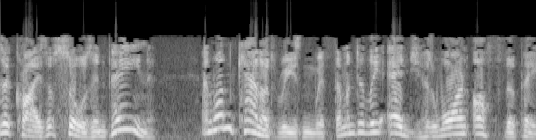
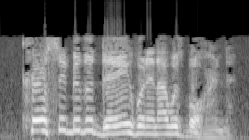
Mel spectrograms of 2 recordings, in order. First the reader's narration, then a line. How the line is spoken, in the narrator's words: Jeremiah cried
